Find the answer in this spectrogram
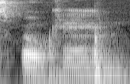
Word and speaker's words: Spokane: It's called Spokane, but some people say it's Spokane. Because it's spelled Spokane. Yeah, so it looks like Spokane, but it's actually Spokane.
